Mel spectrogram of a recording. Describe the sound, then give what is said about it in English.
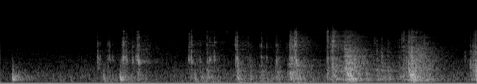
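A key clicks in the lock of a door with a broken frosted glass panel, and the door is pushed open, only to catch short on a chain, with a run of sharp clicks, knocks and rattles over a few seconds and no voices. “Funny, I've never known your mother to use the chain on the door in her life.”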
